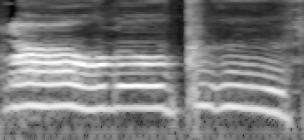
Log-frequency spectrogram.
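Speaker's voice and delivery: faint, distant, very high, terrified begging. Redoing the distant captive's cry more faintly: faint terrified plea. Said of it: "it's pretty faint".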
